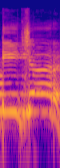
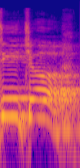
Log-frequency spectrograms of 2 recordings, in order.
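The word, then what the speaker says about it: teacher: तो आज के बाद ध्यान रखना है, अगर ई आर सफिक्स किसी शब्द के बाद आती है और आप उस शब्द को इंडिविजुअली बोलते हैं तो ध्यान रखना कभी भी ई आर को प्रोनाउंस नहीं किया जाएगा, आर पे खत्म हो जाएगी साउंड।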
